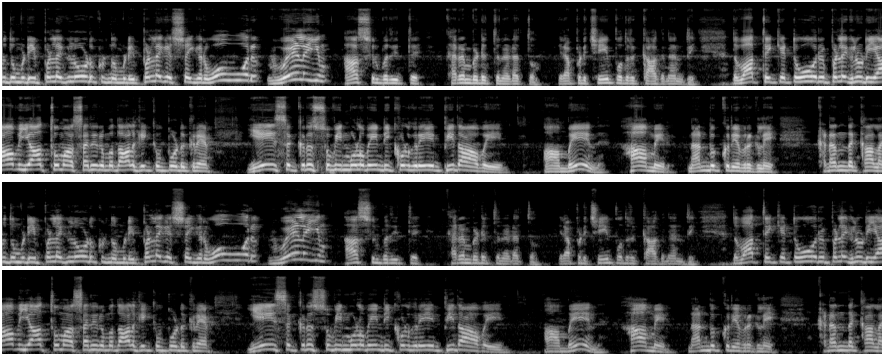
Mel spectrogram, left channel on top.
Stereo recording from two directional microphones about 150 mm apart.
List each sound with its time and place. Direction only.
0.0 s speech: 40° left (ahead or behind)
2.8 s speech: 50° left (ahead or behind)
